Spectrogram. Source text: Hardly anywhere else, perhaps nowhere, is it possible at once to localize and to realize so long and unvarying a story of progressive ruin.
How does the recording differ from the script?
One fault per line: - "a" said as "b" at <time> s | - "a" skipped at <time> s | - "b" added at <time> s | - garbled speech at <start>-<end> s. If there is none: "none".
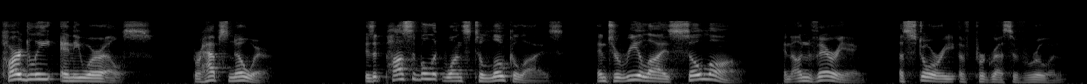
none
